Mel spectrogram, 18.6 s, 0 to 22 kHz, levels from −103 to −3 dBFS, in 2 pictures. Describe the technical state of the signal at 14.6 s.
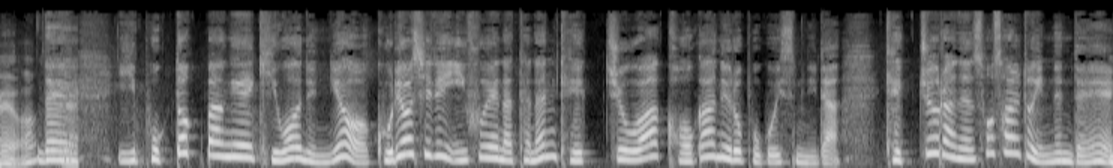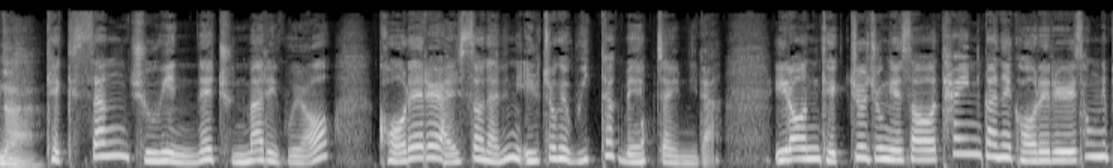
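At 14.61 s, compressed frames are skipped: about ten frames of roughly 23 ms are never decoded, so the speech jumps ahead about a fifth of a second, joined by a brief smeared blip.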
